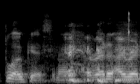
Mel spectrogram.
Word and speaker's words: Blokus: guys like you up the Creator says it's blow kiss I read it I read it again and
